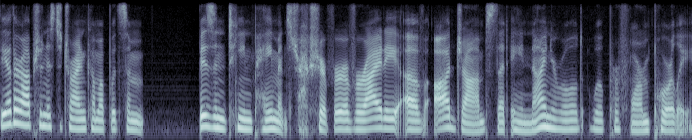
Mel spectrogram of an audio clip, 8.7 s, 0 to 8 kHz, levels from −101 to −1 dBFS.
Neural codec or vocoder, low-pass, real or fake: none; 7.2 kHz; real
